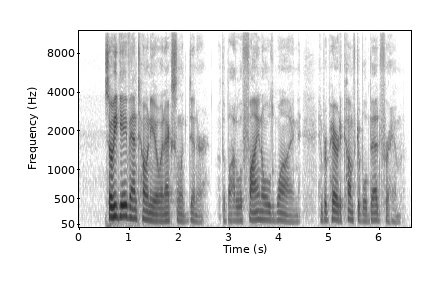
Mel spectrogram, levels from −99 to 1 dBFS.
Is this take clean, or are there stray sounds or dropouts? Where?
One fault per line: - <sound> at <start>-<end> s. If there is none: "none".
none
